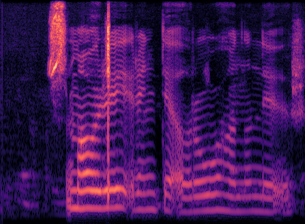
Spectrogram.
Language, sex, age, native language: Icelandic, male, 15, Icelandic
